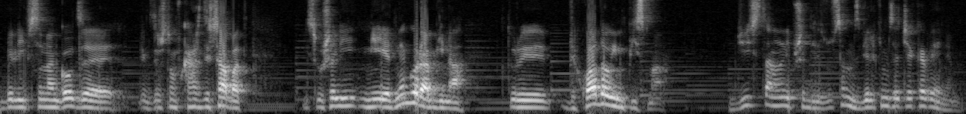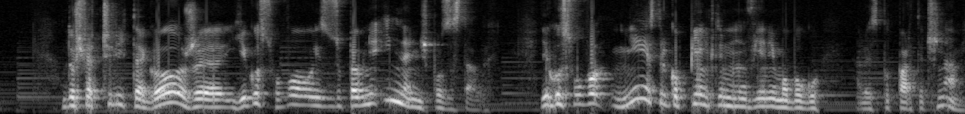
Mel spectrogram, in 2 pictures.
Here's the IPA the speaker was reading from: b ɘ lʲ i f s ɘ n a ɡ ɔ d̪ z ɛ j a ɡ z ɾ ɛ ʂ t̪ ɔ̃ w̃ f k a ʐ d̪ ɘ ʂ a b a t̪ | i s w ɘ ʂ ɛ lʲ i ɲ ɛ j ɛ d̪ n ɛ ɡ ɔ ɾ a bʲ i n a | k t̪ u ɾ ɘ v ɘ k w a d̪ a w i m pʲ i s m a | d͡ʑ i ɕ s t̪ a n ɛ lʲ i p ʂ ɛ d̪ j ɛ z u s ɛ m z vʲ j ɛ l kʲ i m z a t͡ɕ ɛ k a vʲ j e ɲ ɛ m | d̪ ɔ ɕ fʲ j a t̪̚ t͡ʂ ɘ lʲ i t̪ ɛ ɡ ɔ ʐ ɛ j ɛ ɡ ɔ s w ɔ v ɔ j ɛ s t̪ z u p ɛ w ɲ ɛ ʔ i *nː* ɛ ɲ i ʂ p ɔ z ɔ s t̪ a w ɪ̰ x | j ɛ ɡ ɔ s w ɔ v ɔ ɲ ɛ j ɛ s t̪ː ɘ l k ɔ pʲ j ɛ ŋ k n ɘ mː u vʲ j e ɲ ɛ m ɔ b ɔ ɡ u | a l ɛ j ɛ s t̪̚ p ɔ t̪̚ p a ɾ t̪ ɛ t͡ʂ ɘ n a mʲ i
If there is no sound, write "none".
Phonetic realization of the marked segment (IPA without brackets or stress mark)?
nː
